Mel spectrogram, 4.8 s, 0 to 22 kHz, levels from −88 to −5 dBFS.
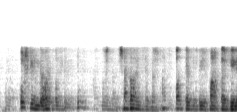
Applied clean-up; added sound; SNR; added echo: neural mask model DeepFilterNet 3.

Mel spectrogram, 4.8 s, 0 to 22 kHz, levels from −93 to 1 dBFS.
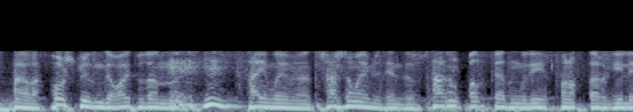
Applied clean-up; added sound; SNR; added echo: none; none; none; none.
